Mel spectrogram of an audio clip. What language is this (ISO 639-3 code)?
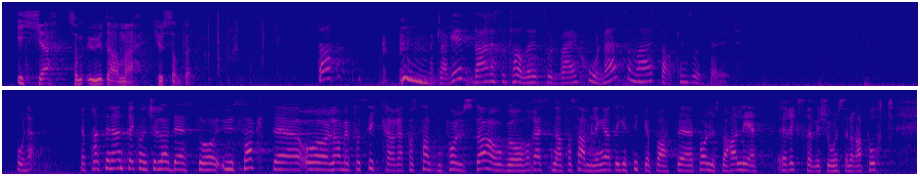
nor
